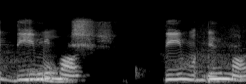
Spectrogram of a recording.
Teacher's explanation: The N sound doesn't has to be there. It has to be a nasal sound.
